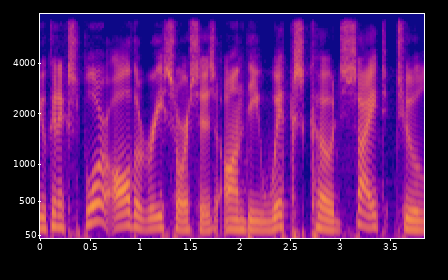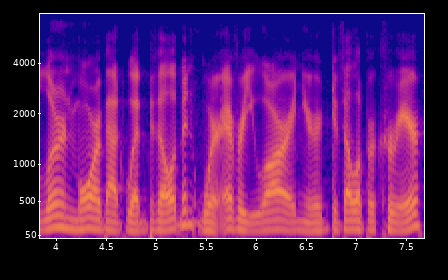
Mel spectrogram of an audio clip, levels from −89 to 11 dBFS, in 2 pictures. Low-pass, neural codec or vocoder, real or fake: 7.2 kHz; autoencoder, 48 kHz, 128 numbers a frame, DAC-VAE, trained on Japanese speech; fake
